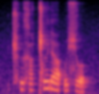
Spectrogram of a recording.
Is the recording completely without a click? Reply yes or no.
no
